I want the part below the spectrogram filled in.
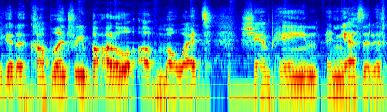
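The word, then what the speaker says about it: Moët: champagne, so you get a complimentary bottle of Moet champagne, and yes, it is pronounced Moet, Google it.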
